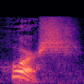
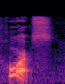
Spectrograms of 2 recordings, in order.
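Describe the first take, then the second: First: The word ends with an sh sound. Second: The word ends with an s sound. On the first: "it is pronounced horsh, under the influence of shoe" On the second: "spoken in isolation, is pronounced horse"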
